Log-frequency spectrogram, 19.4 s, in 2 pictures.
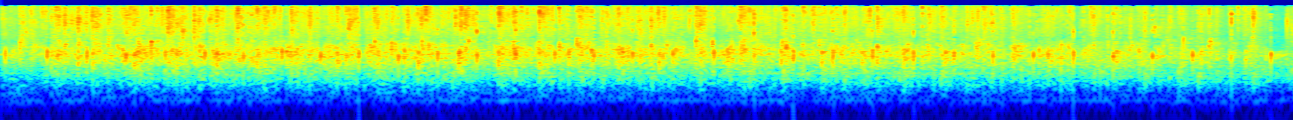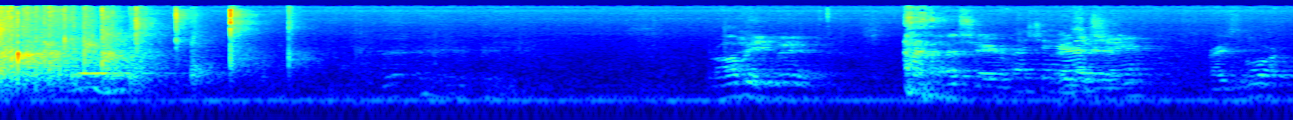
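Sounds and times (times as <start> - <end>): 
audience clapping: 0.0 - 12.2.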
